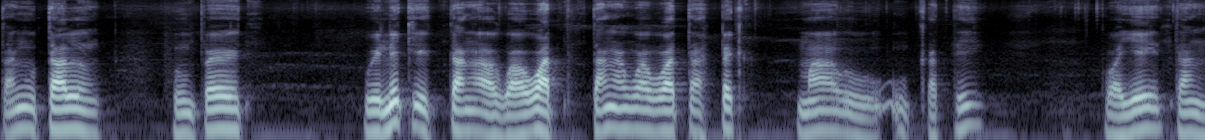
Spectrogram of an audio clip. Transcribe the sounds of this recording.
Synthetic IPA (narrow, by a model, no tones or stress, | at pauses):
t̪anut̪al | humpe | winikit̪anawawat̪ːanawawat̪ahpekʼ | makʼat̪i | wajet̪an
